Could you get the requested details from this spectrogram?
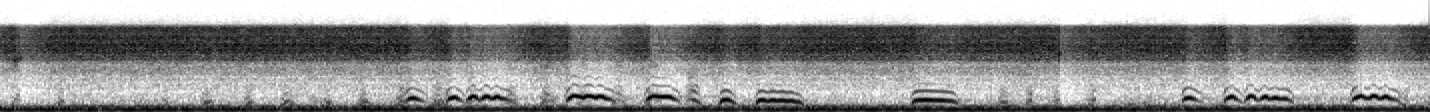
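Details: Great Horned Owl male and female at the nest hooting to one another: repeated groups of low, arched hoots with short gaps, a lone hoot midway, continuous hiss underneath.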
